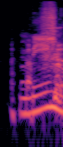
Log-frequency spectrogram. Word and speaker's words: meme: I mispronounced meme wrong for a long time. Meme? Yeah, well, it was a meme Everybody's- or a mimi for a really long time.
